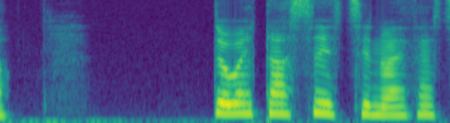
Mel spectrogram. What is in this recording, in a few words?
"sut", Welsh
